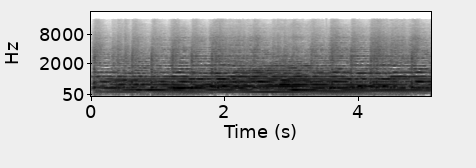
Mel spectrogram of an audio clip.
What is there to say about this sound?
simple-orchestra-fragment
Audacity, polyphonic, mono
